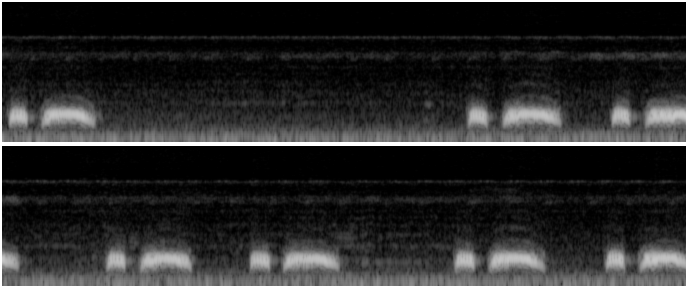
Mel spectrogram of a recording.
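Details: A spotted dove gives đồng gù coos. One low two-part phrase comes first, then a pause of about three seconds, then a steady run of about six more short-then-long mellow coos.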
